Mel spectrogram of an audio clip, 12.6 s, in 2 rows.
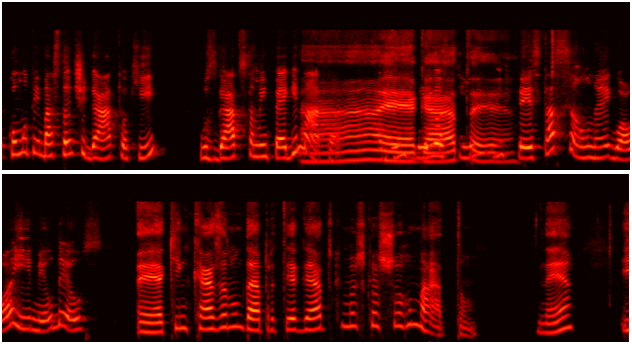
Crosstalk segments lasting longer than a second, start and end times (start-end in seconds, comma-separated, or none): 3.0-5.2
